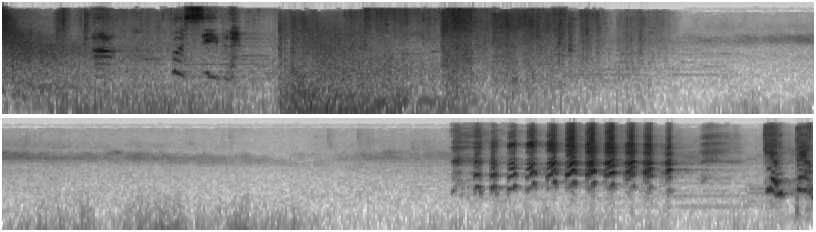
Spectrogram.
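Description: An explosive burst of chaotic, crackling attack effects erupts in a fan-made Undertale film, loud and dense for several seconds before fading into a low rumble, followed by a rapid rattling burst; a voice speaks amid the effects.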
